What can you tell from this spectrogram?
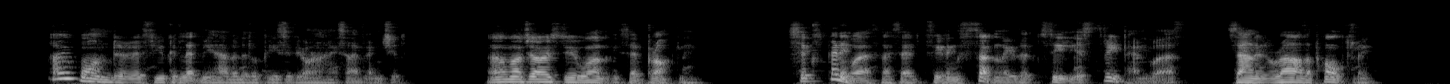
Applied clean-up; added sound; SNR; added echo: neural mask model DeepFilterNet 3.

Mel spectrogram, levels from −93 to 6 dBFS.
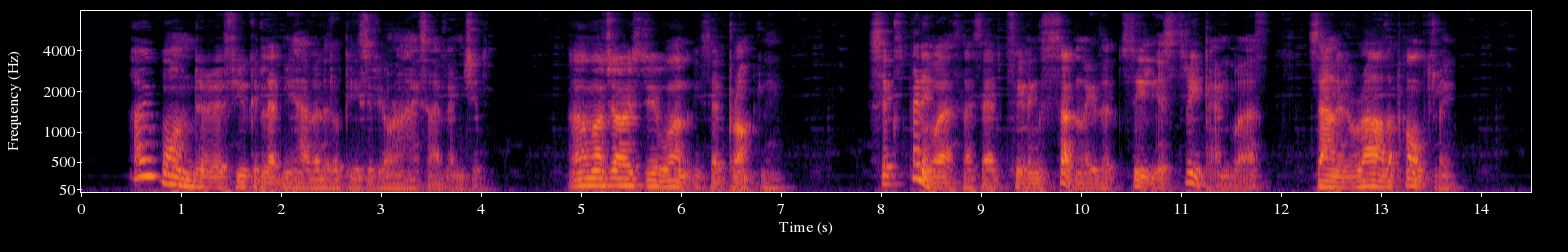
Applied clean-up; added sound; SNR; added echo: neural separator model SepFormer DNS4.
